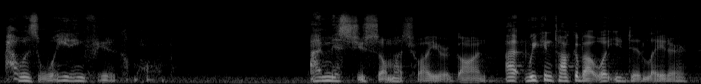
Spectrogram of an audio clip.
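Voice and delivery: soft whispered welcome; gentle father. Retold or imitated. Forgiving father to returning son, soft and tender whisper. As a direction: hush it tenderly, like a relieved dad. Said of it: "gentleness in his tone of voice".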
